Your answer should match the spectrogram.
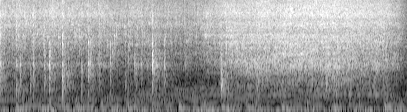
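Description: Tomato stewing in a pan for cod Livornese with chili and whole parsley leaves, a steady close sizzle mixed with regular scraping stirs of a utensil against the pan, no voices.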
